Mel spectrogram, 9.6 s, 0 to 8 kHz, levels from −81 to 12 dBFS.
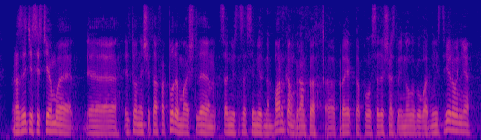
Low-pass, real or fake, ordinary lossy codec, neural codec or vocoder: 7.2 kHz; fake; none; codec, 16 kHz, 1.1 kbps, Voila-Tokenizer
